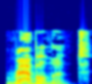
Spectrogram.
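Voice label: "rabblement", English, uk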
